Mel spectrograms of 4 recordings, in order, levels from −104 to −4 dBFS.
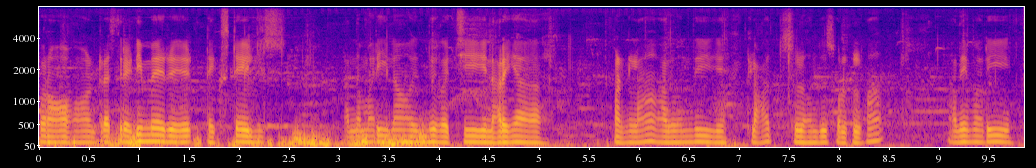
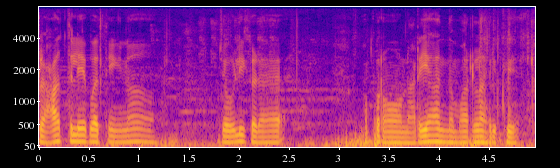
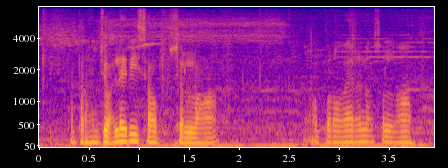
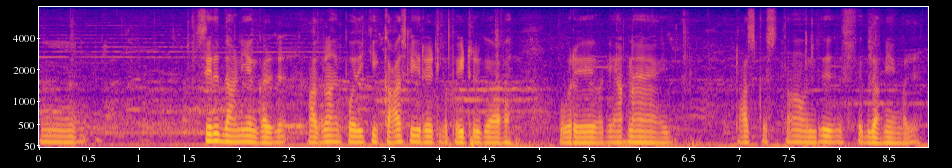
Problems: constant background noise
